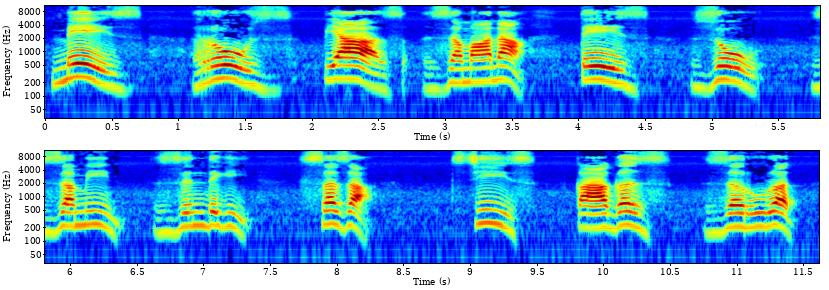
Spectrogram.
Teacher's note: जैसे ही ज के नीचे नुक्ता आ जाएगा, ज मक्खी की भिनभिनाहट के साथ इसका स्वर आएगा।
